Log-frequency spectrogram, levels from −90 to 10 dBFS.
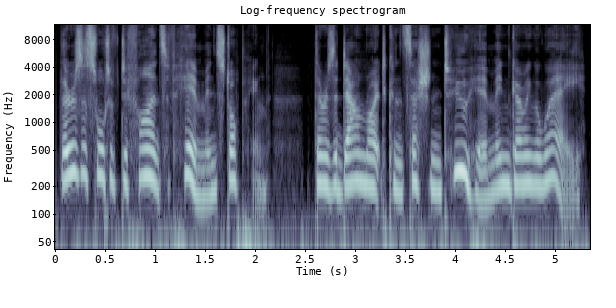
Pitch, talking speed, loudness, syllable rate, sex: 210 Hz, 225 wpm, -18 LUFS, 6.1 syllables/s, female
